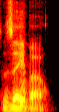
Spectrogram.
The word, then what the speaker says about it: Szabo: It's spelled Szabo, Szabo. Yes. Just like it sounds, Szabo.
